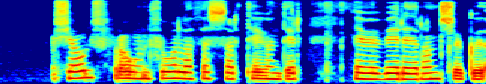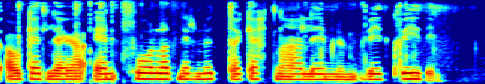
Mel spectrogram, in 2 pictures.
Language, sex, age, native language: Icelandic, female, 18-19, Icelandic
